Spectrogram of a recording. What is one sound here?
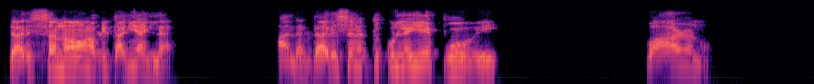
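A middle-aged man speaks with animation through an online call, in short bursts with pauses.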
